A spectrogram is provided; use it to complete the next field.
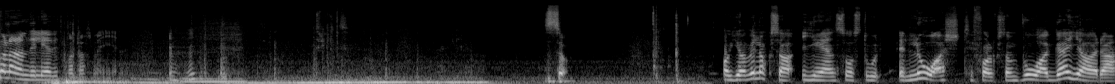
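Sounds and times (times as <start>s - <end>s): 
speech: 0.2s - 1.2s, 1.8s - 2.6s, 5.5s - 5.8s, 7.2s - 11.1s
car rolling by: 0.4s - 7.0s.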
